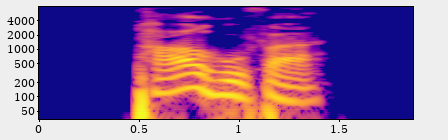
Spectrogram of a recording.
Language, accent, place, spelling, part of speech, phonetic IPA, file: German, Germany, Berlin, Paarhufer, noun, [ˈpaːɐ̯ˌhuːfɐ], De-Paarhufer.ogg
- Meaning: artiodactyl, even-toed ungulate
